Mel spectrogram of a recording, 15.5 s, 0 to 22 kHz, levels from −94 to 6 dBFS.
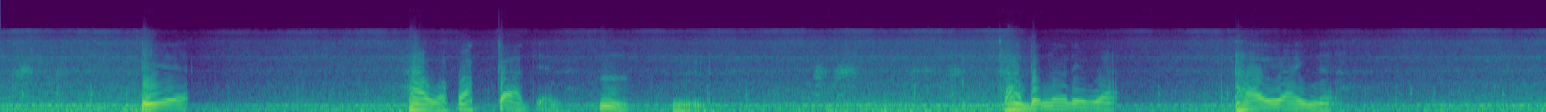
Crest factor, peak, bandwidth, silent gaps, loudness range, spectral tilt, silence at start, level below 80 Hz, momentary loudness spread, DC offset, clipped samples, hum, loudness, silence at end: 18 dB; -6 dBFS; 7.6 kHz; none; 4 LU; -9 dB/octave; 0 s; -40 dBFS; 17 LU; under 0.1%; under 0.1%; none; -24 LUFS; 0 s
